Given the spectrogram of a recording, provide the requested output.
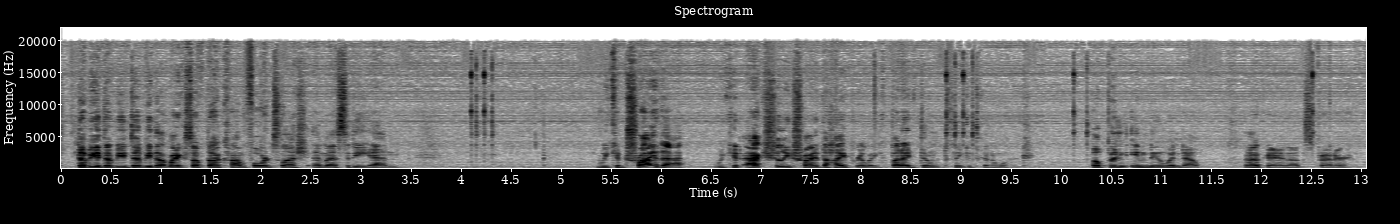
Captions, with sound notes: www.microsoft.com/msdn (double clicks) We could try that. We could actually try the hyperlink, but I don't think it's gonna work. Open in new window. Ok that's better.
